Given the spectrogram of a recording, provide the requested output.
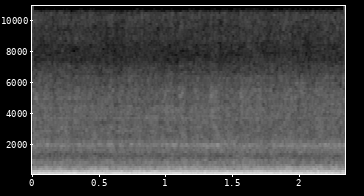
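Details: A 1967 Barracuda V8, 1970s Barris Kustoms custom, just caught after sitting roughly a year. It gives a deep, steady low rumble with an even beat and no knocks or misses, running smoothly.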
